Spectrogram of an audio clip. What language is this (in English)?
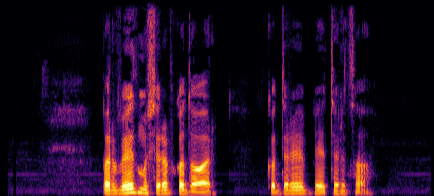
Urdu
